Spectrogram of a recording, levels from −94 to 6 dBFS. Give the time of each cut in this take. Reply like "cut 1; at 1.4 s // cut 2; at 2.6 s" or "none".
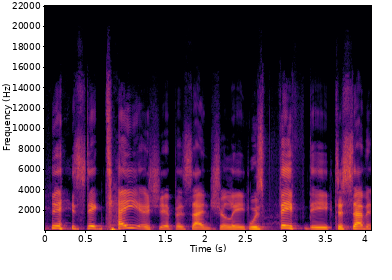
none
